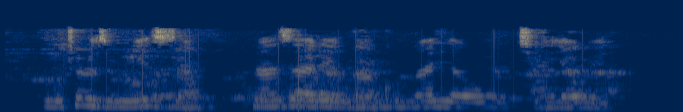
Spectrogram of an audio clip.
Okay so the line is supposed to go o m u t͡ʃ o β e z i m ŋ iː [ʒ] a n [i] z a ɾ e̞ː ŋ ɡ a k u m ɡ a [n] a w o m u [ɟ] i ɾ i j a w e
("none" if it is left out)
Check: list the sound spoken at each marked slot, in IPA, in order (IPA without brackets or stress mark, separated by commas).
z, a, ɲ, c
